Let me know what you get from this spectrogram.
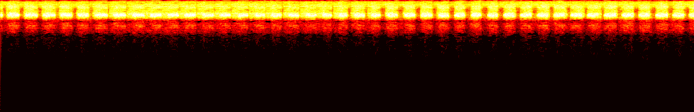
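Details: Cicadas of southern France's Provence in summer: a piercing, metallic buzzing song beating in fast, even throbs, steady throughout with a clean natural background.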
